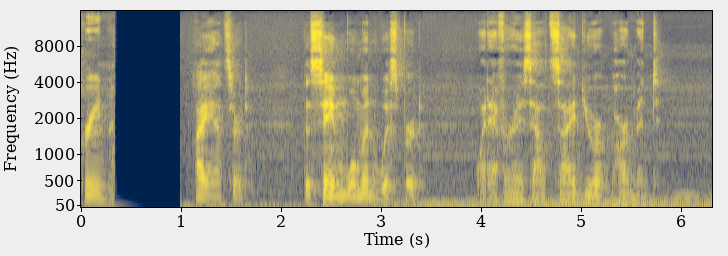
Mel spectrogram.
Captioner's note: whispers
